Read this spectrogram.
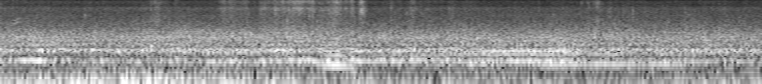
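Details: Bees at a feeding tray in Central Illinois, stocking up for winter, produce a continuous swarm drone. Several low hum tones overlap and waver slightly as individual insects pass closer, with a light hiss of background noise.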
